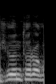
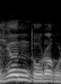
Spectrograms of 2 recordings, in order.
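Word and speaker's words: 玄菟: 근데 지금 현토라고 하면 안 돼요. 다 현도라고 그래요. 현도라고 그래요. 왜냐? 자치통감에 토음은 도라고 나와라. 토는 이 도자라고 읽어라. 이러기 때문에 도로 바꾼 거예요.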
